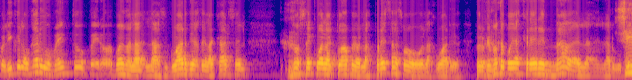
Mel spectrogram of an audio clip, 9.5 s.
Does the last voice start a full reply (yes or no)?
yes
